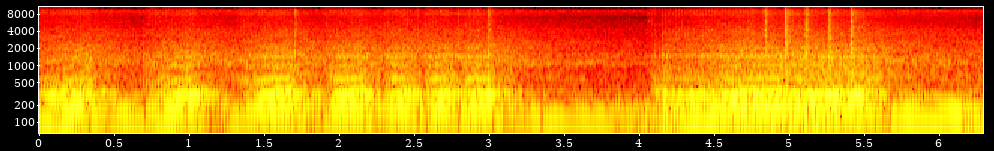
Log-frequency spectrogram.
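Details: Fire-damaged 2006 Polaris 500 single-cylinder ATV, stored 2 years, running after a correct replacement wiring harness: engine catches and revs steadily with throttle blips, no knock or misfire. Healthy running; no engine issue.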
